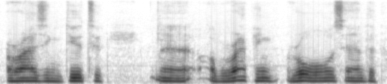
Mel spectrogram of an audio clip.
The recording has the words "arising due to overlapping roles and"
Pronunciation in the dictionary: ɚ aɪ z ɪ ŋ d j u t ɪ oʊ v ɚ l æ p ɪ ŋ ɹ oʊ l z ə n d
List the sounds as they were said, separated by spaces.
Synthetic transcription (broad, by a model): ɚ aɪ z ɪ ŋ d j u t ɪ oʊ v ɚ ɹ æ p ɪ ŋ ɹ oʊ l z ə n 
